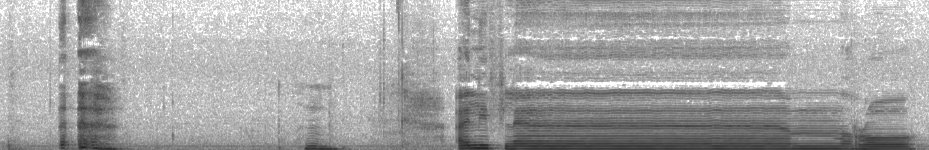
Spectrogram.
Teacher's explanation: را کے مخرج پہ جانا ہے. ٹھیک ہے، الویولر رج یا گم رج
